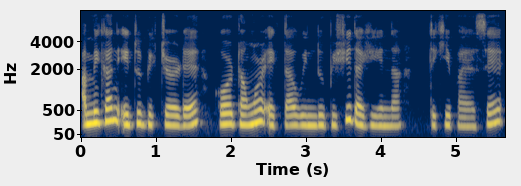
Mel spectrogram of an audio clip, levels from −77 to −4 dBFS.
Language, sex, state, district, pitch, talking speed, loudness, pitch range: Nagamese, female, Nagaland, Dimapur, 195 Hz, 160 wpm, -17 LUFS, 190-220 Hz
